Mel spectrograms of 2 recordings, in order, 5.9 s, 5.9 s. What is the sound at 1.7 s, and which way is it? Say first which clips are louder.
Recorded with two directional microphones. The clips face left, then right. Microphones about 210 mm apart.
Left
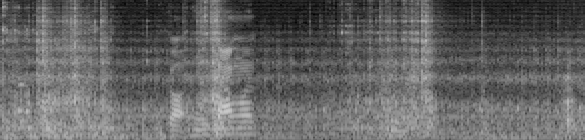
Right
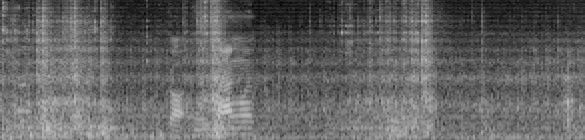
Speech: left 1 dB; 20° left (ahead or behind).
